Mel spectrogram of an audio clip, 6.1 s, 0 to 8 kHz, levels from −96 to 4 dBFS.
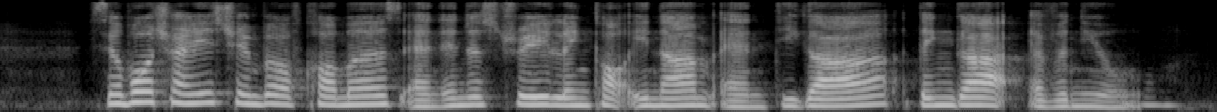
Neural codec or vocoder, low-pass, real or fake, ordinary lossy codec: codec, 16 kHz, 16 kbps, FreqCodec, smaller model; 7.2 kHz; fake; none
